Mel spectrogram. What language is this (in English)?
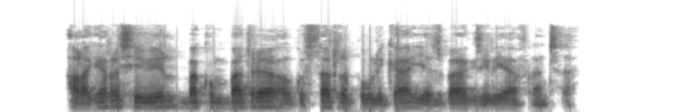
Catalan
